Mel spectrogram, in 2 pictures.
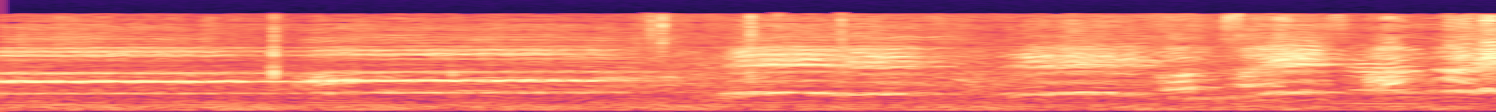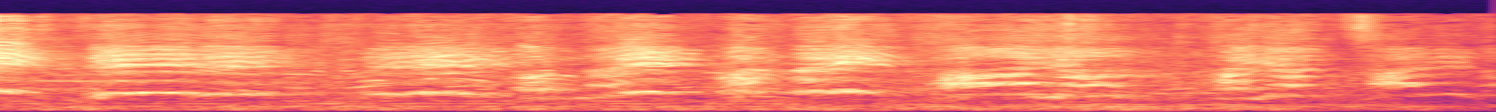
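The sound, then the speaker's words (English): The North Korean cheer squad chants in unison at the games, many voices rising and falling together in a rhythmic, sing-song pattern of short repeated phrases, loud and steady over a continuous crowd hum. “Why don't we start with the North Korean cheer squad first, and let's listen to a little clip of them in action.”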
